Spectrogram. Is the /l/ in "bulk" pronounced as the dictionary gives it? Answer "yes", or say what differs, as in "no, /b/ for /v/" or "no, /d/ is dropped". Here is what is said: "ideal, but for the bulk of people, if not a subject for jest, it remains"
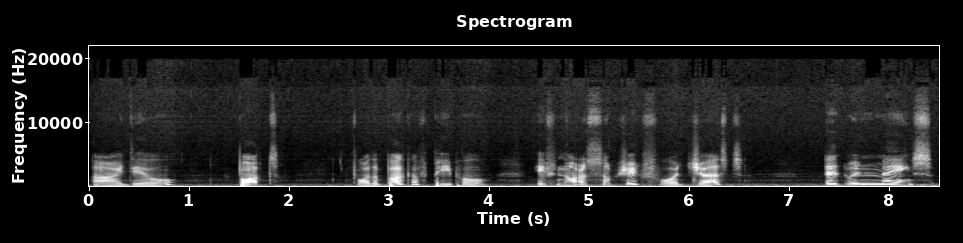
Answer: no, /l/ is dropped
